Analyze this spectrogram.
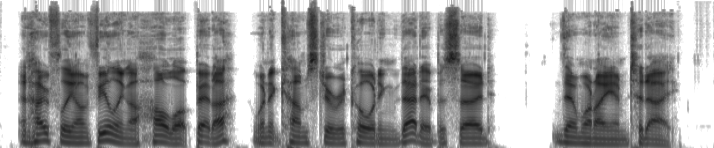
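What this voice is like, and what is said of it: Rough, unwell-sounding voice. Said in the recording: “how trash my voice is”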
